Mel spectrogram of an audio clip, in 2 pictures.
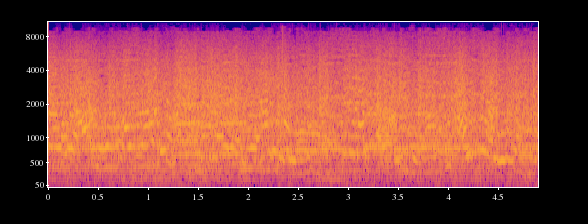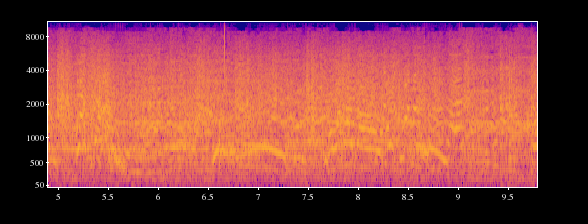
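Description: A man wails and sobs in distress.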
